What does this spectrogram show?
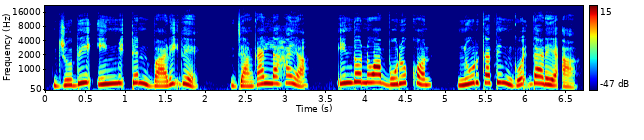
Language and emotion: Santali, fearful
